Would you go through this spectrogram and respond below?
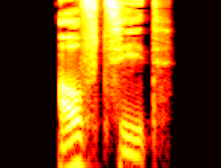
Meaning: inflection of aufziehen: 1. third-person singular dependent present 2. second-person plural dependent present
- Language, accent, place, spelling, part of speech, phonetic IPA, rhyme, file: German, Germany, Berlin, aufzieht, verb, [ˈaʊ̯fˌt͡siːt], -aʊ̯ft͡siːt, De-aufzieht.ogg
